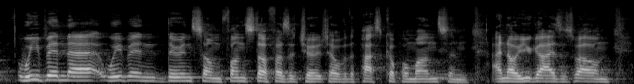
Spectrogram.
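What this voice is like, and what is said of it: Lancashire English accent. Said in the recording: “my Lancashire accent”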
